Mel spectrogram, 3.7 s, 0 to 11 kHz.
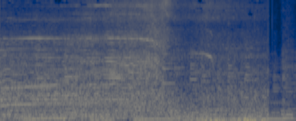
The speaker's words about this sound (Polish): Przenieśmy się teraz na jedno z najsłynniejszych lotnisk świata, aby podziwiać start Airbusa A320.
